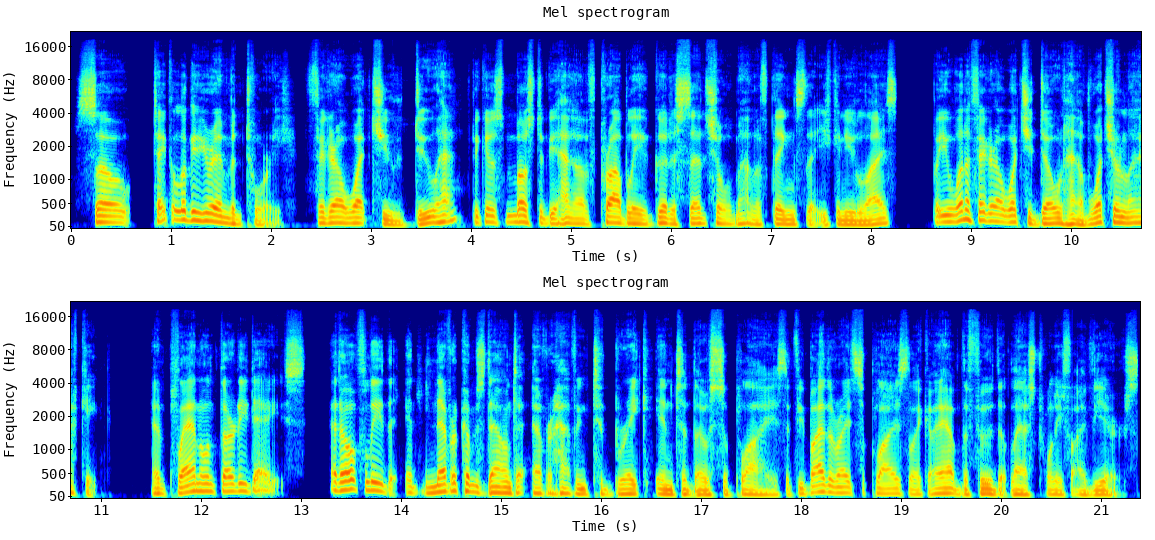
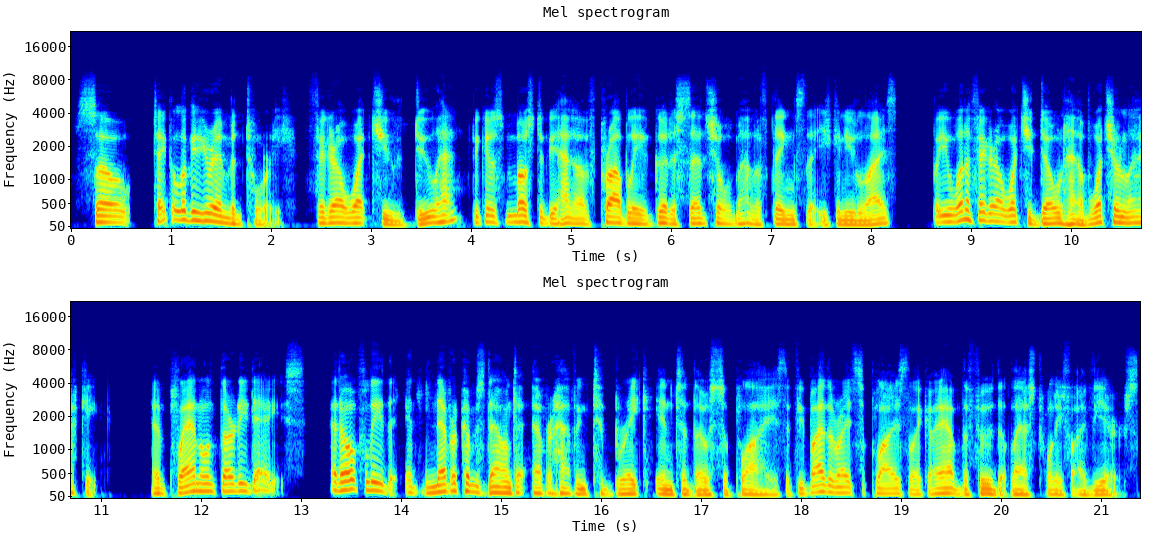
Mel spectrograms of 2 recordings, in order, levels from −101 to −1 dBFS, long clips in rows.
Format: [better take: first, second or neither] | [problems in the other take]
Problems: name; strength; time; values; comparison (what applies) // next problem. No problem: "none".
first | muffled; very; fading above 3 kHz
